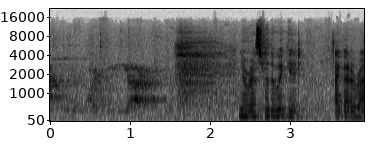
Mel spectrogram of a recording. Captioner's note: sighs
